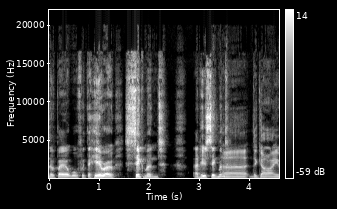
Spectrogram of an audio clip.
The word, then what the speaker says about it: Sigmund: talking about Sigmund because you kept pronouncing its segment and I said oh I think it's Sigmund because I knew that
